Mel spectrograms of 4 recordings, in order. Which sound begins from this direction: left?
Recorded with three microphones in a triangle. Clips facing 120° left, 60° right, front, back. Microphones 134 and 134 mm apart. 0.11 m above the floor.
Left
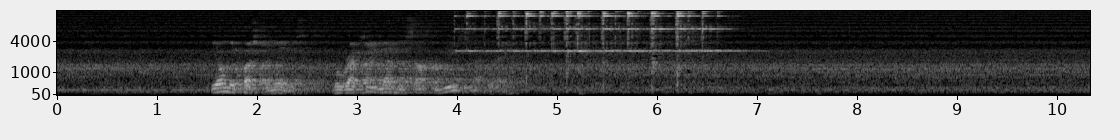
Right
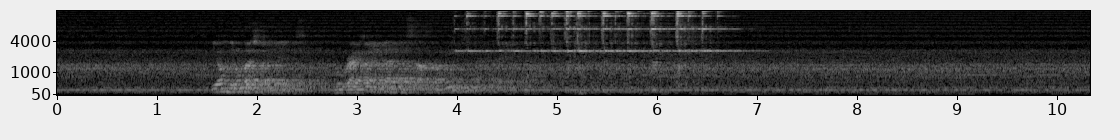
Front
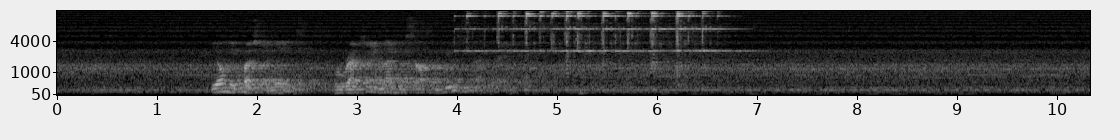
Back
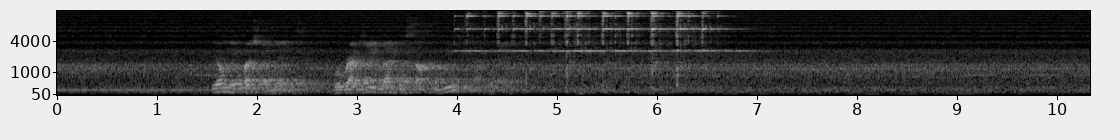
A man speaking, at 1.5 s.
